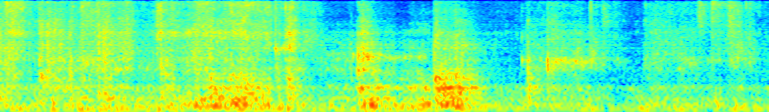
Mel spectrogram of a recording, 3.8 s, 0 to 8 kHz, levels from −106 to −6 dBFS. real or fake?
fake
